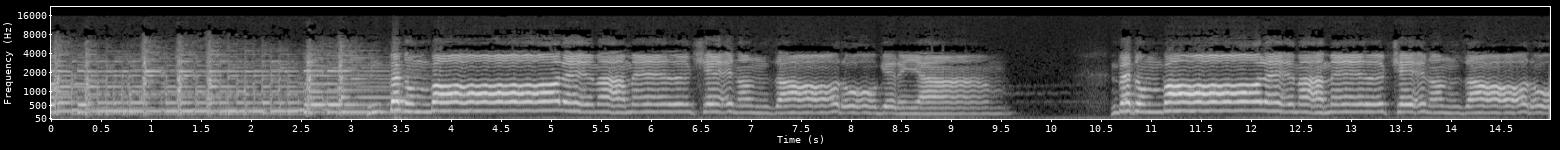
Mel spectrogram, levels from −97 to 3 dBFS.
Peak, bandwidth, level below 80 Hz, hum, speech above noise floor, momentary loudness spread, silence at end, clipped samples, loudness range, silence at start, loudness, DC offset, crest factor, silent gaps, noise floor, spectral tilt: -4 dBFS; 16 kHz; -56 dBFS; none; 37 dB; 11 LU; 0 s; under 0.1%; 7 LU; 0 s; -20 LUFS; under 0.1%; 16 dB; none; -57 dBFS; -2.5 dB/octave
